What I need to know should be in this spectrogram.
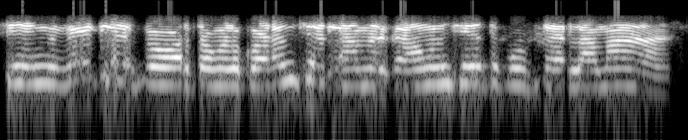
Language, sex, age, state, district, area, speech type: Tamil, female, 18-30, Tamil Nadu, Cuddalore, rural, conversation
